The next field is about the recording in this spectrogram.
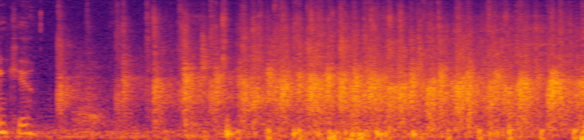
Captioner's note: audience applauds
